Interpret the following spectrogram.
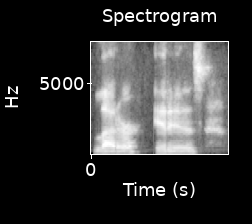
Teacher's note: So I'm not doing a strong, hard D, letter, it is. I'm just moving up into that T position with my tongue, leaving my voice on and gliding. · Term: flap T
